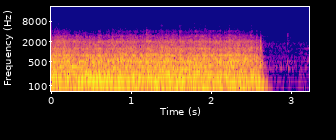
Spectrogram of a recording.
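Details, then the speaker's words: Kenwood semi-automatic washing machine loaded with water and clothes: loud, deep, continuous helicopter-like rumble while tub turns, on one or both sides, then stops; gearbox gear suspected worn, to be replaced. "ਅੱਜ ਦੀ ਇਹ video washing machine ਦੇ ਵਿੱਚੋਂ ਗੜਗੜ ਦੀ ਆਵਾਜ਼ ਆਉਣੀ ਜਿਸ ਤਰ੍ਹਾਂ helicopter ਚੱਲ ਰਿਹਾ ਹੁੰਦਾ।"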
